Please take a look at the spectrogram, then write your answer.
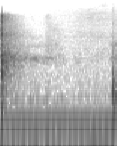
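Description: A single sharp clap from children playing a clapping-on-command game, brief and close, followed by near silence and the start of another hit at the very end.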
